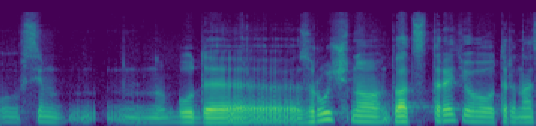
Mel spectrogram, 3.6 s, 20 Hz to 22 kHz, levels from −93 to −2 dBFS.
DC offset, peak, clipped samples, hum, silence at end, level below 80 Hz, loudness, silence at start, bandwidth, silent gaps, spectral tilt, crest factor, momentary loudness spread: under 0.1%; -10 dBFS; under 0.1%; none; 0 s; -74 dBFS; -32 LUFS; 0 s; 16 kHz; none; -5.5 dB/octave; 22 dB; 17 LU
